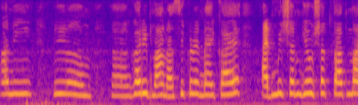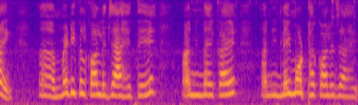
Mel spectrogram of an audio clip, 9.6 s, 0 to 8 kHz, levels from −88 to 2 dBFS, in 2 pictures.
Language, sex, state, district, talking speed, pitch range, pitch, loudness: Marathi, male, Maharashtra, Chandrapur, 130 wpm, 295-340 Hz, 325 Hz, -22 LUFS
